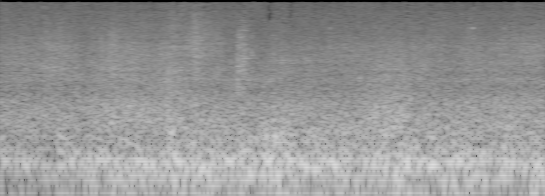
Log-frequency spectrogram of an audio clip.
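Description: Steady, loud rumble inside a moving Swiss passenger train, with continuous low rolling noise and faint rhythmic wheel clatter throughout, no talking.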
